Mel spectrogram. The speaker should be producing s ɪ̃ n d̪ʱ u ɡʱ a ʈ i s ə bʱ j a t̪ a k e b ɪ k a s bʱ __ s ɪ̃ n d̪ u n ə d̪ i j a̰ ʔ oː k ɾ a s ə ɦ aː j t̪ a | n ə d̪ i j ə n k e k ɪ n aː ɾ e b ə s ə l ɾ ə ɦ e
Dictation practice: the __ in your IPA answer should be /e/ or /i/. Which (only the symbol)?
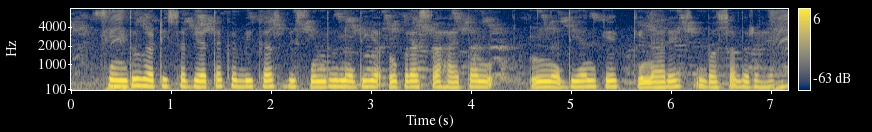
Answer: i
